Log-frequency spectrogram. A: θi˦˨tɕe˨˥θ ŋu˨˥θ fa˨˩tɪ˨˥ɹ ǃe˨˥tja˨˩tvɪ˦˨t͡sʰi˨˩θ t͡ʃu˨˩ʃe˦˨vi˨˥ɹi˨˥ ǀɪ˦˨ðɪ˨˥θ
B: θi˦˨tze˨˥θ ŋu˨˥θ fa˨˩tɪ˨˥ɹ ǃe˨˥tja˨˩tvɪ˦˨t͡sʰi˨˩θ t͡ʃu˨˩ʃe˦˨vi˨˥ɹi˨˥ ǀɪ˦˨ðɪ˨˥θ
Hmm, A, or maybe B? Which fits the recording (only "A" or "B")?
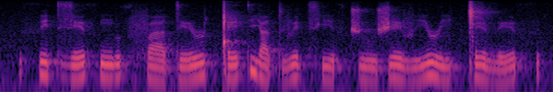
B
